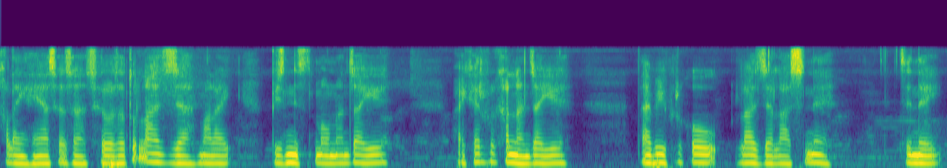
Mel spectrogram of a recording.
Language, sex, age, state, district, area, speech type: Bodo, female, 60+, Assam, Kokrajhar, rural, spontaneous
